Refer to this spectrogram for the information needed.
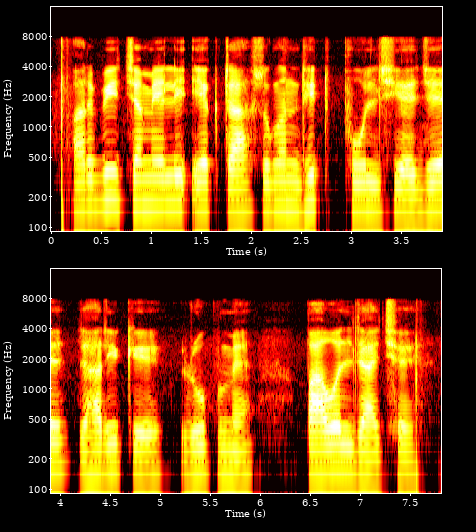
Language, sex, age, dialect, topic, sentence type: Maithili, male, 18-24, Eastern / Thethi, agriculture, statement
